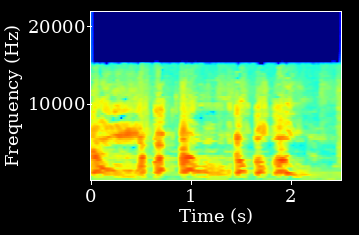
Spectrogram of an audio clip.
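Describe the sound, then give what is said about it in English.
A dog barks in a quick run of about six high, whiny yips and yelps, some drawn out and wavering, with no one talking. “Look, there's the dog!”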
